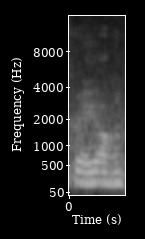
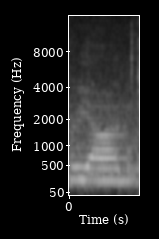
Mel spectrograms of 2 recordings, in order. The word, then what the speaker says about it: Creon: You say crayon, I say Creon.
